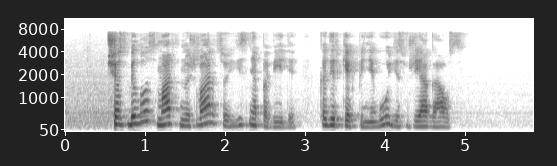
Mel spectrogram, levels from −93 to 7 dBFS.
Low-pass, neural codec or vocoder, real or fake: 7.2 kHz; none; real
